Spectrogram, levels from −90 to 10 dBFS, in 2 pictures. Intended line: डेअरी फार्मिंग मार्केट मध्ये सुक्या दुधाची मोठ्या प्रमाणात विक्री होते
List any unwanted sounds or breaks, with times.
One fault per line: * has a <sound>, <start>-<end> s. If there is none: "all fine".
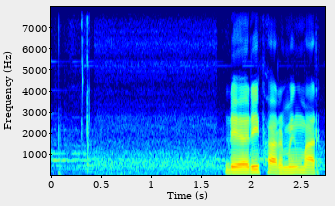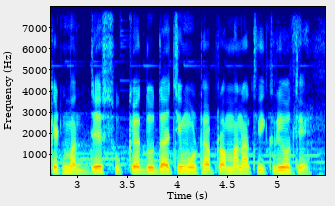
all fine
